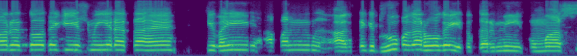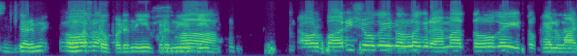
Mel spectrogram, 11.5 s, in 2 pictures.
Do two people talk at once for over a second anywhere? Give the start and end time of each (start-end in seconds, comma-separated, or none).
none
